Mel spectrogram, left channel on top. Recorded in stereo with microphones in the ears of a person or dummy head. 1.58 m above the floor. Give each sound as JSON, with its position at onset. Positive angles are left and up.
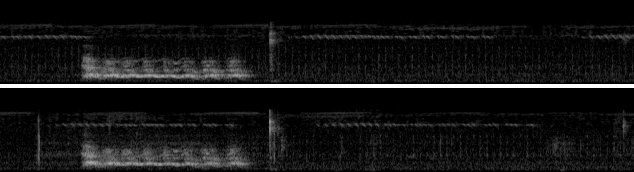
{"t": 0.8, "sound": "a dog barking", "side_deg": -30, "distance_m": 2.0}
{"t": 2.7, "sound": "typing on a keyboard", "side_deg": -75, "distance_m": 0.8}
